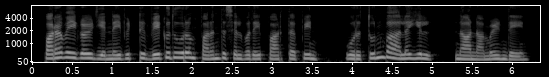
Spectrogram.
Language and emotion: Tamil, sad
